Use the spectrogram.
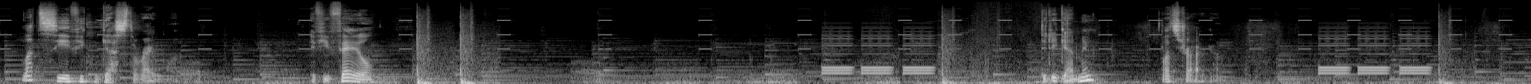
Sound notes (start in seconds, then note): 4.1 gunshots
